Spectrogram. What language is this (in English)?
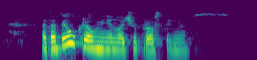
Russian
